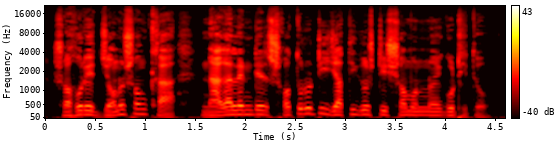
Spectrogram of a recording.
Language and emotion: Bengali, neutral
